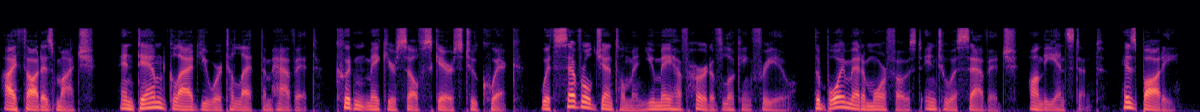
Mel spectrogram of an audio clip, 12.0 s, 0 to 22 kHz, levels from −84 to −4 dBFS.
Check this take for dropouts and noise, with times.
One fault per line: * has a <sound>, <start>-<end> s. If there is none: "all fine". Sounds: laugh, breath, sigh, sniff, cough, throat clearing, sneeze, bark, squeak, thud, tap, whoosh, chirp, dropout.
all fine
